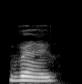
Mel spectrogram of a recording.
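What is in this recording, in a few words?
"row", British English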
